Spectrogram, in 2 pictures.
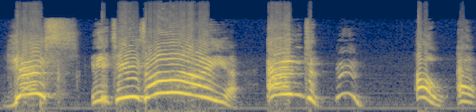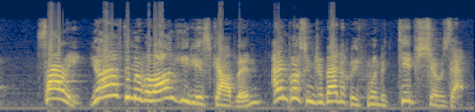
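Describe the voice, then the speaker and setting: A small alien cartoon invader, bombastic and frantic. The voice is shrill and very high, swooping wildly through grand, theatrical declarations. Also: male voice, huge pitch swings, measured pace, a bit bright, exaggerated voice. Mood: grandiose, frantic. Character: manic, pompous, shrieking little alien invader villain.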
